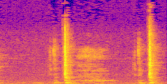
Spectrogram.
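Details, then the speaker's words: Cassette deck: load/unload mechanism makes two sharp ticks but the capstan flywheel is not spinning, though all driven by the same motor; seems seized, likely a belt fault; turns once nudged by hand. "flywheel is not spinning. So that's that. But it's all coming off the same motor. So that somehow seized."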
